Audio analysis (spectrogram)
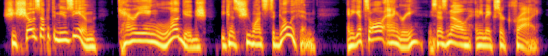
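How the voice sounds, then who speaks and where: A man's voice: a little high, big pitch swings, moderate pace, a little mellow, no echo, clean studio sound. A man hosting a comedy podcast, giving a casual, sarcastic and irreverent book recap. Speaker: podcast host presenting a book summary.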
